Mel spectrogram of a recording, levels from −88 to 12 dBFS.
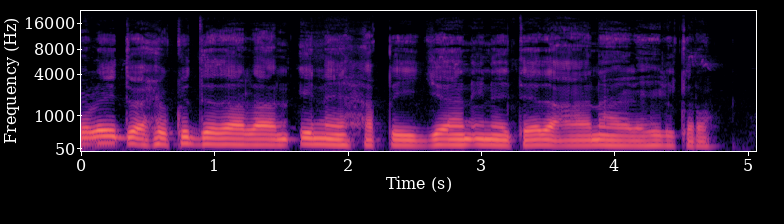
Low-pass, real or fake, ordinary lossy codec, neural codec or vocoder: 19.8 kHz; real; none; none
